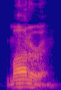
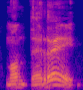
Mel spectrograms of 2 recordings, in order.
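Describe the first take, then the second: First: The T sound blends away after the N. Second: The T sound is clearly pronounced after the N. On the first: "it's just drop the T out of it" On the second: "But in Spanish"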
